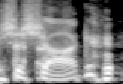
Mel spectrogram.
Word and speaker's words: Xoxoc: And you have a whole program, a project, the Shashak Project, which is spelled exactly as it sounds. Yeah. Shashak. X-O-X-O-C.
